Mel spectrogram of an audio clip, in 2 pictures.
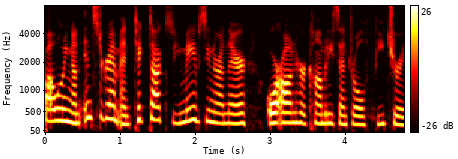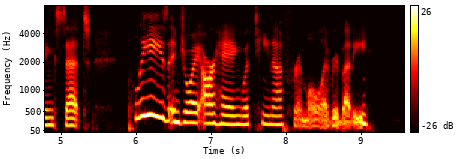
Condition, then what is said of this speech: No condition.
